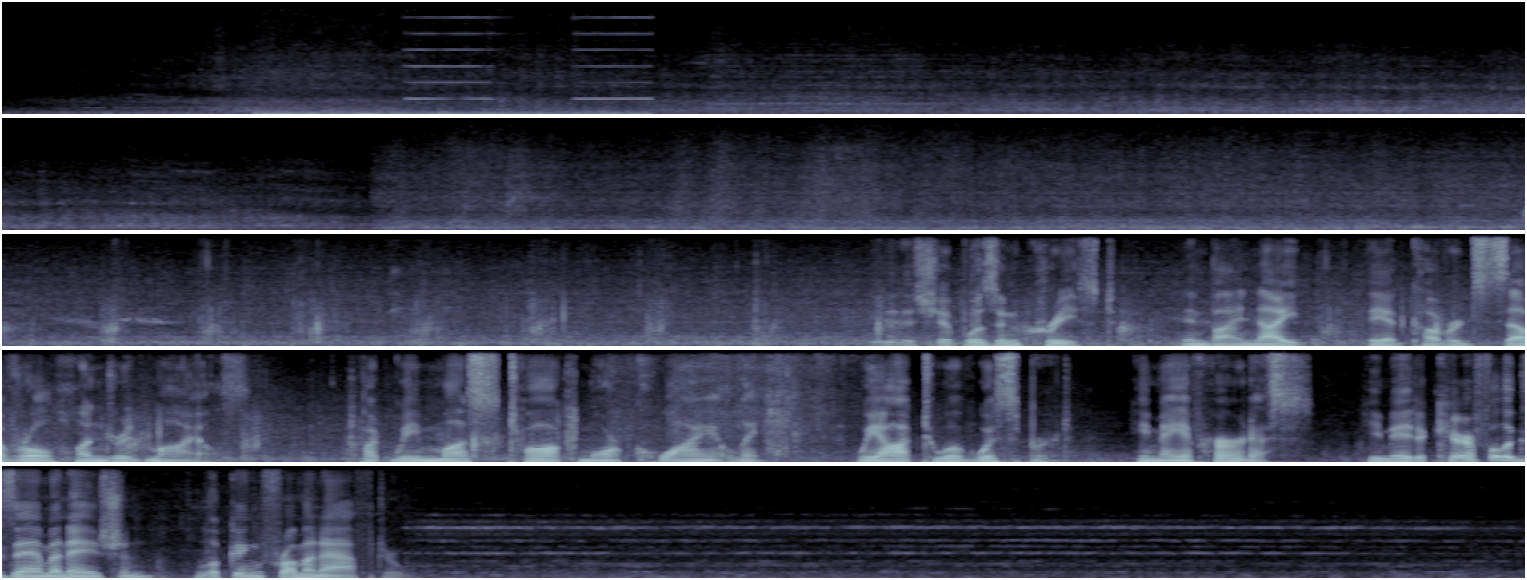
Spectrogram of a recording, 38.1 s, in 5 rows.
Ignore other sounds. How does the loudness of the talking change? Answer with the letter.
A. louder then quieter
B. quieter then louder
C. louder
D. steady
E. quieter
D.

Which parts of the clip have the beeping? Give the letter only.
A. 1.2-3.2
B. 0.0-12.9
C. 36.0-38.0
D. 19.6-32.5
A.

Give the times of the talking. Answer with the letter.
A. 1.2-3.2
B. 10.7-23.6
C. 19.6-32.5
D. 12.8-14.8
C.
